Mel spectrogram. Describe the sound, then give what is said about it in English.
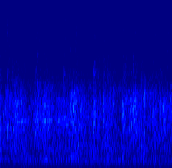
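About five scattered claps from an audience, quiet, pattering unevenly for a couple of seconds with no one talking over them. “Thank you for the five claps.”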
